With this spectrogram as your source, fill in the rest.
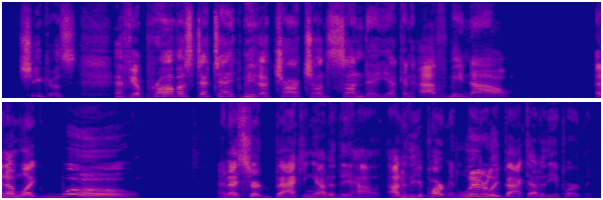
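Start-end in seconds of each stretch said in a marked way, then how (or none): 1.1-5.1 put-on speaking in Irish accent. Retelling what she said to the speaker, in an Irish accent she never had. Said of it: "in an Irish accent that she hasn't had at all".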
